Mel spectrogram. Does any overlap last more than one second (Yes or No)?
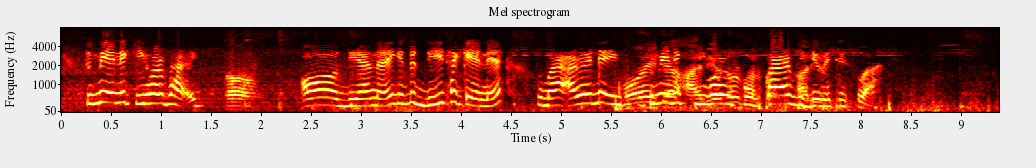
Yes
